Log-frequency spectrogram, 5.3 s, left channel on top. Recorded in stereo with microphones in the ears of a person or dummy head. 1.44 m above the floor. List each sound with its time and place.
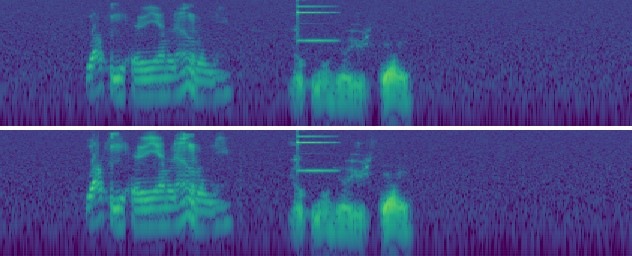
0.7 s laughter: 50° right (ahead or behind); by 3.5 s 25° right (ahead or behind)
2.5 s a bell: 20° right (ahead or behind)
